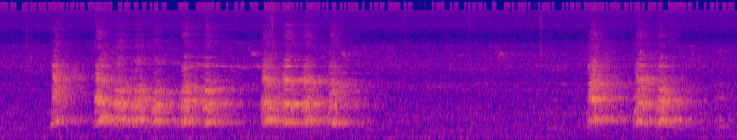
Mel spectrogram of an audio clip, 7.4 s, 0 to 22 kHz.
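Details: In Vientiane, Laos, on a sunny, lightly clouded afternoon of 15 April 2021, a house dog barks in three clusters of rapid rough barks, with a quiet gap of about two seconds before the last.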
